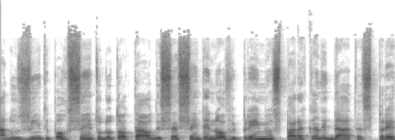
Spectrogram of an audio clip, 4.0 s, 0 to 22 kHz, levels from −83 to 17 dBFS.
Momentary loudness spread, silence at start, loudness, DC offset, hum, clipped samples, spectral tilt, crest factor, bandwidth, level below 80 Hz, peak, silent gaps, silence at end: 4 LU; 0 s; -17 LUFS; 0.2%; none; under 0.1%; -3 dB/octave; 12 dB; 19 kHz; -58 dBFS; -6 dBFS; none; 0 s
